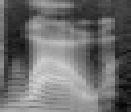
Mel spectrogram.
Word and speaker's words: guau: The absolutely crucial point here is that Spanish actually has a direct phonetic equivalent to the English word wow. It's spelled just a little bit differently using G-U-A-U, but it serves the exact same purpose.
